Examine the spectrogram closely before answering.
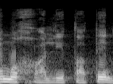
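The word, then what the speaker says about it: مخالطةٍ: Bacanya mukhalitatin ya, sebagai sifat dari ainin mukhalitatin fihi, kalau dibaca begitu.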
